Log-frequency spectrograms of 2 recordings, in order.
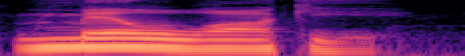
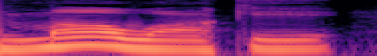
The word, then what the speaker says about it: Milwaukee: in the state as milwaukee but actually if you want to know from a historian's perspective it's actually only two syllables like i'm kissing you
